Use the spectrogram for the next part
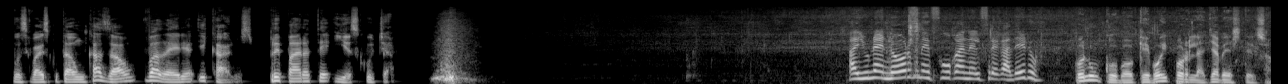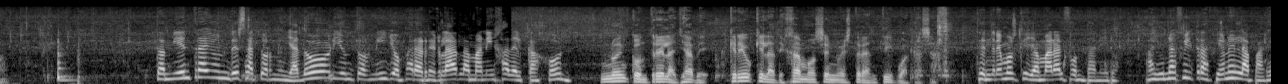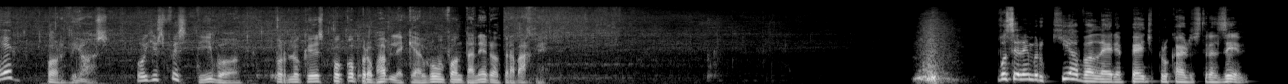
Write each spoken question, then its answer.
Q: Você lembra o que a Valeria pede para Carlos trazer?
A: Um desatornillador e um tornillo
